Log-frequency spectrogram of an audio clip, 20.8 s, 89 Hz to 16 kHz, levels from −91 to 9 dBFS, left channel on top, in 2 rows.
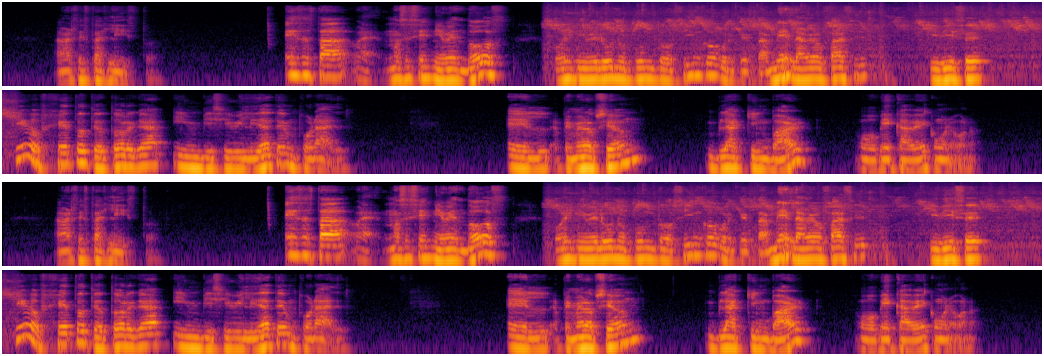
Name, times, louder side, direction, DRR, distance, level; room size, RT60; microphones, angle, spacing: voice 1, 0.5-1.3 2.8-5.0 5.5-8.7 9.3-9.8 10.5-13.8 15.5-16.8 17.4-18.4 19.0-20.1, equal, 15° right, 0.7 m, -19 dB
Rain, 5.4-10.6, left 2 dB, 55° left, 1.4 m, -35 dB
4.0 x 3.7 x 2.7 m
head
